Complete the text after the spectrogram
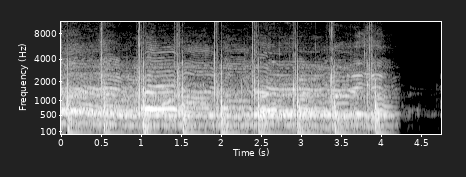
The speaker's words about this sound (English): What are they supposed to do when you come up playing the drums in their face while they were doing school chant?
